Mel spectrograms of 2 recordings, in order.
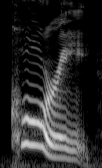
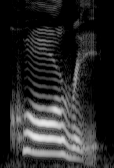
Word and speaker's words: Corey: Then we have the name Corey. Corey is very similar. It rhymes with Rory.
